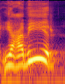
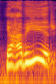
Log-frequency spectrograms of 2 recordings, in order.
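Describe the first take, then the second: First: Calling out again. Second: A mild call for Abeer. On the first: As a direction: call her once more, fading. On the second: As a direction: call your wife's name across the flat. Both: Acted. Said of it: "بدأ ينادي على مراته الأولانية".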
